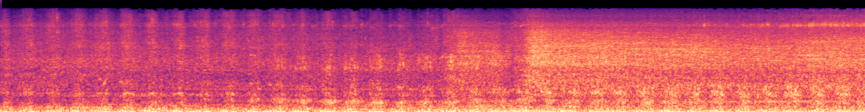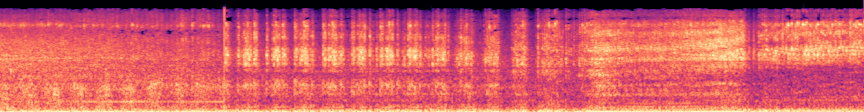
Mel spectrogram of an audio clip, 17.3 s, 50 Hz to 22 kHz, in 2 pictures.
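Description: V8 Corvettes rumbling as they roll slowly past at low speed. The engine note swells briefly with a rev about fourteen seconds in.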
